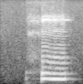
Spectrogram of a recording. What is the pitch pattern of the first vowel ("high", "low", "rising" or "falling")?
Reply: low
